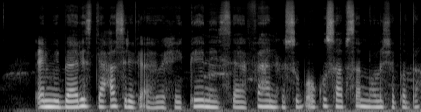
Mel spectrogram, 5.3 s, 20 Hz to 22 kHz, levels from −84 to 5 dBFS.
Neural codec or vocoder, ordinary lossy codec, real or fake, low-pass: codec, 44.1 kHz, 7.8 kbps, Pupu-Codec; none; fake; none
